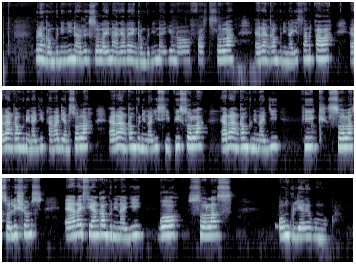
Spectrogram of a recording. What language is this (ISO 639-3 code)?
mas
